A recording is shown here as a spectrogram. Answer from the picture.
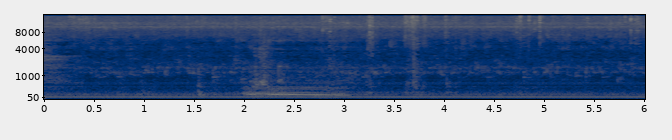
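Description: Steel lock picks being taken from a rubber pick mat and handled, giving a few faint light clicks over a steady low hum.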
